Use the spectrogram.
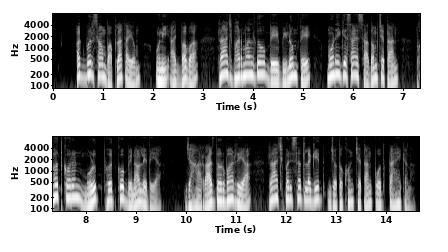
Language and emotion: Santali, neutral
